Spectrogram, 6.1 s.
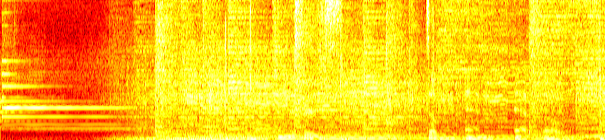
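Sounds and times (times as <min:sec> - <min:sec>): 
doorbell chime played as a radio sound effect: 0:00.0 - 0:01.7
deep rumbling swell: 0:01.0 - 0:04.2
speech: 0:03.0 - 0:03.4, 0:04.3 - 0:05.9.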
